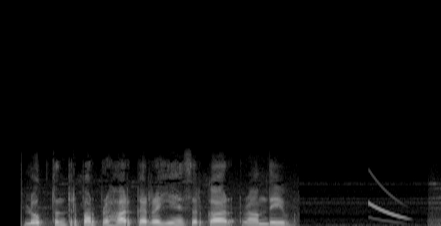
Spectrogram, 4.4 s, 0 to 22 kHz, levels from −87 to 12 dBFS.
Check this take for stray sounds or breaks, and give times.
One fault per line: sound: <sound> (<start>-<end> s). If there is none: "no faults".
sound: chirp (3.7-4.1 s)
